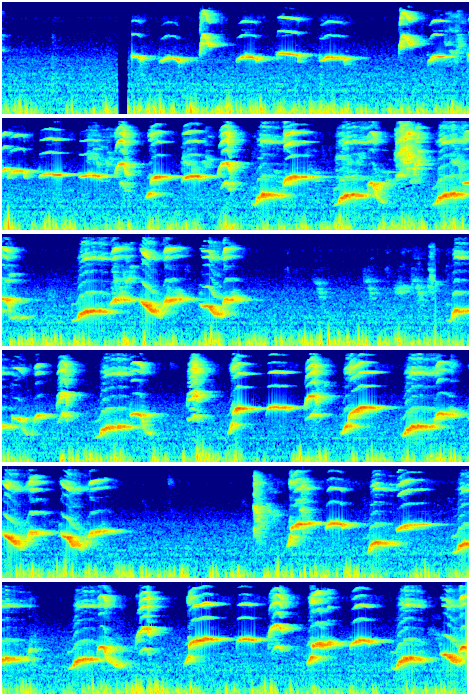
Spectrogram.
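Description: White-rumped shama singing a loud, varied song of quick sliding whistled notes in bursts with short pauses between them, phrases that mimic a Chinese hwamei (samyong).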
